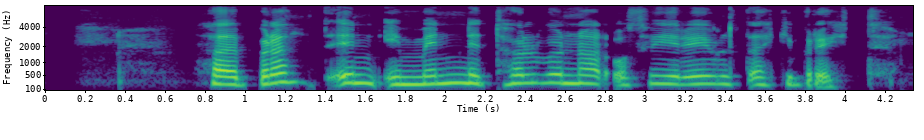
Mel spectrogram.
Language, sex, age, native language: Icelandic, female, 30-39, Icelandic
